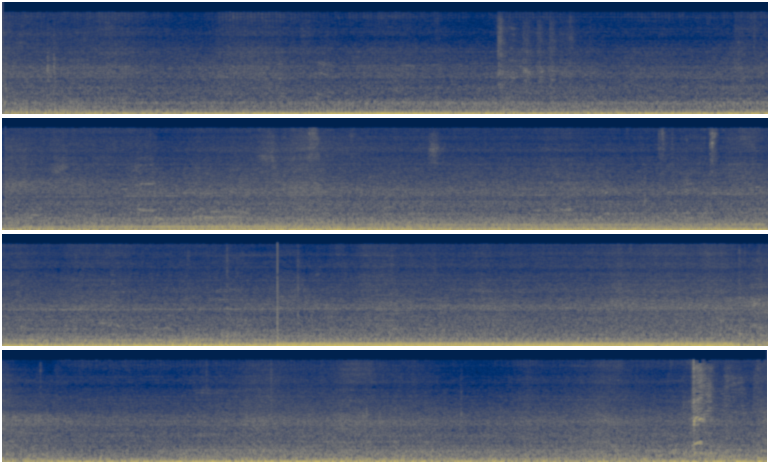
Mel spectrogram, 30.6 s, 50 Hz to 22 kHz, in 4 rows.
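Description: A car's engine and road noise heard from inside the cabin while driving, a strong low rumble. A steady engine hum joins about eight seconds in and cuts off suddenly about 23 seconds in.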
